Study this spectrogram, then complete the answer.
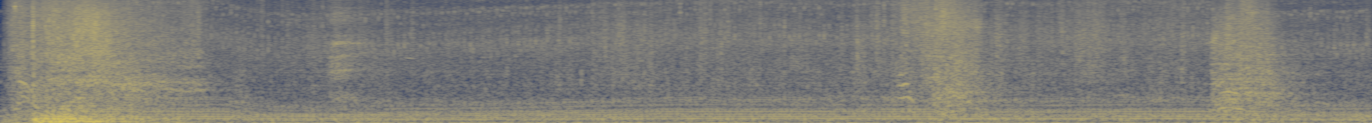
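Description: A quad bike engine drones steadily.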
